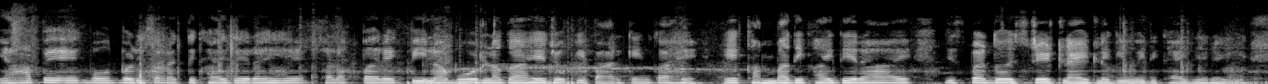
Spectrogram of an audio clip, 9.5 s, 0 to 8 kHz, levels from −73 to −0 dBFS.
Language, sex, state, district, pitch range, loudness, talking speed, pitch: Hindi, female, Chhattisgarh, Korba, 160-175 Hz, -17 LUFS, 245 wpm, 170 Hz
